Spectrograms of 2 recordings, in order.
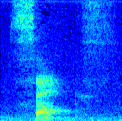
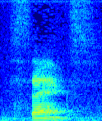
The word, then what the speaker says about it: thanks: Sanks. Sanks. Is that correct? That's wrong. Thanks is the correct way to pronounce it.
